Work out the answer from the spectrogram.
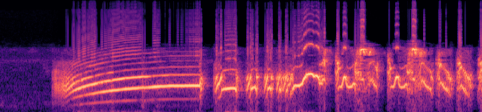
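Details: Green pigeon call used to lure birds: a long, clear, rising whistle with strong overtones levels off, then breaks into a run of wavering, warbling notes that dip and rise.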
